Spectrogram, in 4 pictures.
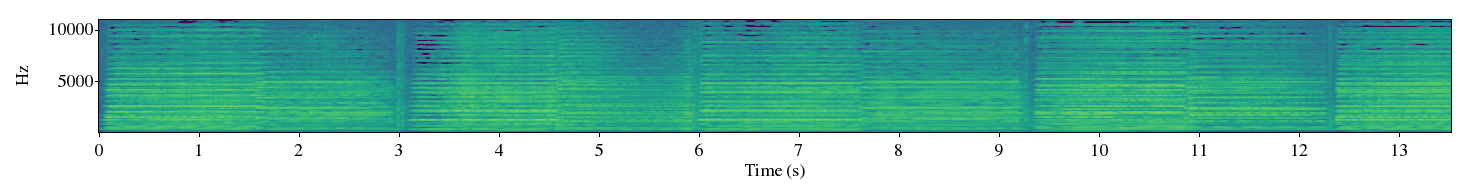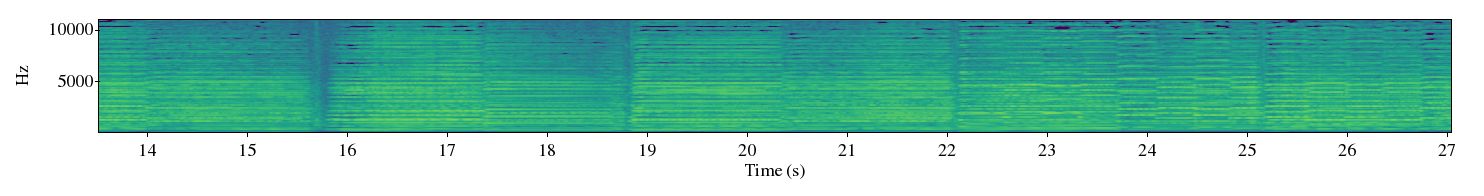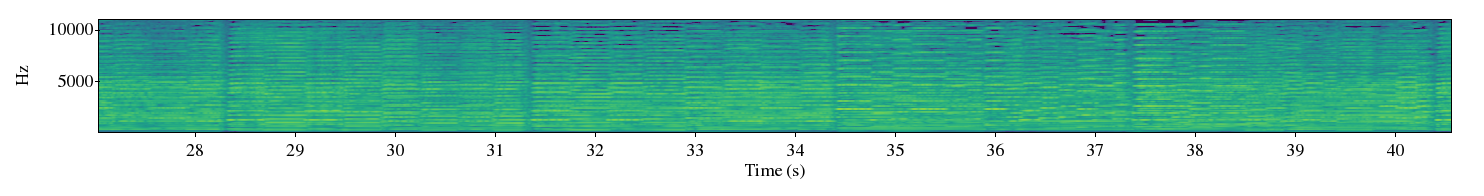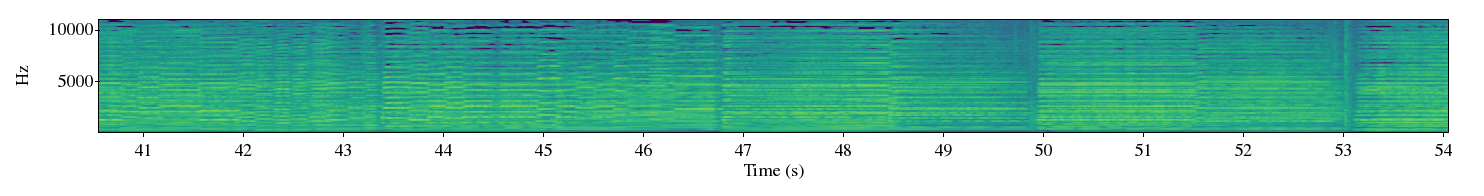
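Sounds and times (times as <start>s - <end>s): accordion playing a tune: 0.0s - 54.0s.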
